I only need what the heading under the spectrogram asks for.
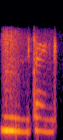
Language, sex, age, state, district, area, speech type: Tamil, female, 18-30, Tamil Nadu, Thanjavur, rural, conversation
